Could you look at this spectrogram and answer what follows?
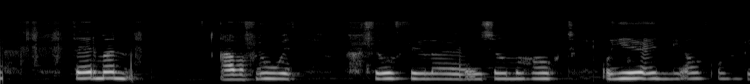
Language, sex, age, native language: Icelandic, female, 50-59, Icelandic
